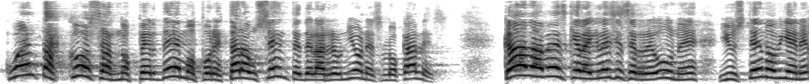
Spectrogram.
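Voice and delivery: loud, high, emphatic sermon; fiery preaching. Acted. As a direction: preach it at full force to the congregation. Preacher rises to full force.

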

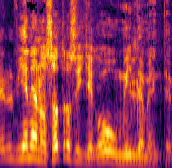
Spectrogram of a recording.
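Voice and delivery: normal talking voice

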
